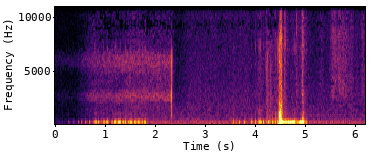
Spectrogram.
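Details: A female cat snoring loudly, louder than a person: two raspy, fluttering snore bursts about three seconds apart, each lasting over a second, over a steady low hum, with a sharp click between them.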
